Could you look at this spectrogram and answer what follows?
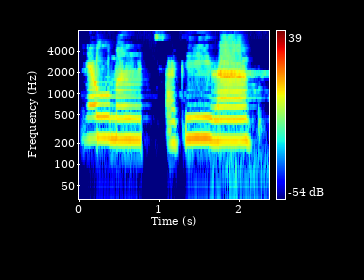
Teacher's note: تنوين بالفتح مخفى عند التاء مفتوحة بغنى حركتين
